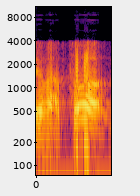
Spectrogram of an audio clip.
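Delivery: "Haftarah" as "ve'ahavta" with the final "ta" stressed; stress on last syllable. Shown as a demonstration. Teacher demonstrating the Shema word, last syllable stressed. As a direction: put the accent on the end of "Haftarah". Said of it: "means you should love".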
